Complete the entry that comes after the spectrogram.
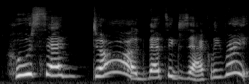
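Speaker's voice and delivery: high, loud, slow delighted question; excited teacher. Acted. Teacher cheering a child's guess. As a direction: thrill at a right answer.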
